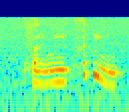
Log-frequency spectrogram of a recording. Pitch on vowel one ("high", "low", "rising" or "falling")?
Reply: low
